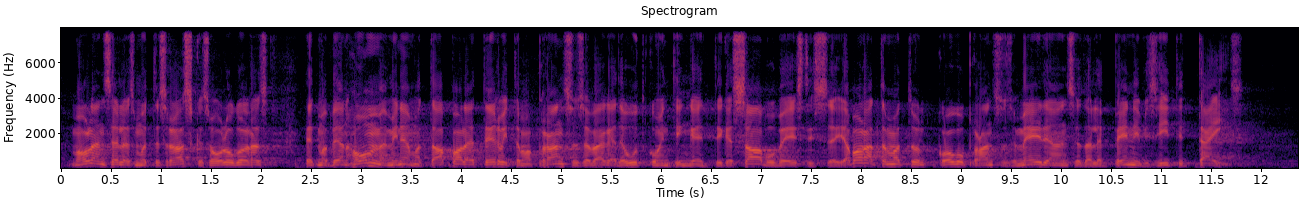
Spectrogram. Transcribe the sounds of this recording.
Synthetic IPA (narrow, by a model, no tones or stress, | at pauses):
mɑo̞le̞nse̞lːe̞smɤt̪ˑːe̞srɑske̞so̞luko̞rˑːɑs | e̞t̪ˑmɑpe̞ɑnho̞mːe̞mine̞mɑt̪ːɑpːˑɑle̞t̪e̞rvit̪ːˑɑmɑprɑnt̪suse̞væɡ̥e̞d̪euːt̪ˑko̞nʲt̪ʲiŋɡ̥e̞nʲt̪ːˑike̞sːɑːbube̞ːst̪isːe̞̰jɑ̰pɑɾɑt̪ːˑɑmɑt̪ːˑulko̞ɡ̥uprɑnt̪suse̞me̞ːd̪̥iɑonse̞d̪ɑle̞pːe̞nʲːivisiːt̪ːˑid̪̥̚t̪ːæjs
